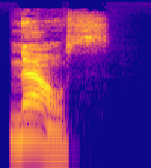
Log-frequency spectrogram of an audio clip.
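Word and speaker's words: Knauss: The future First Lady worked in Milan and Paris under the name Melania Naus, the German pronunciation of her name.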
